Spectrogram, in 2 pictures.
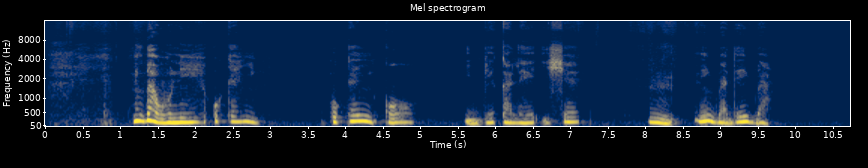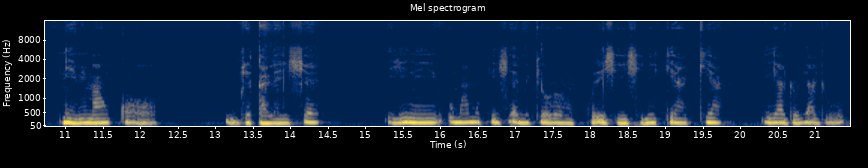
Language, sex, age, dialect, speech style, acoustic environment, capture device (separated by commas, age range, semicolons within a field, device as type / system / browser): Yoruba, male, 25-34, Nigeria - Ibadan, relaxed, traffic; nature, mobile / Linux / Chrome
